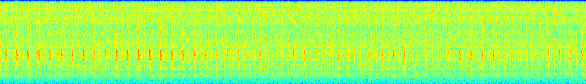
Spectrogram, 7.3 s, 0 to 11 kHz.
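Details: VW Polo Sedan cold start, engine around 55°C after about 4:40 running: sharp, even light tapping three to four times a second over a quiet idle, fading as it warms. Cold-start engine knock, cause not pinned down.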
